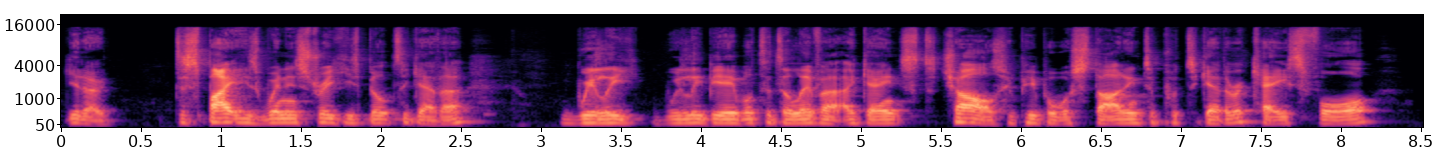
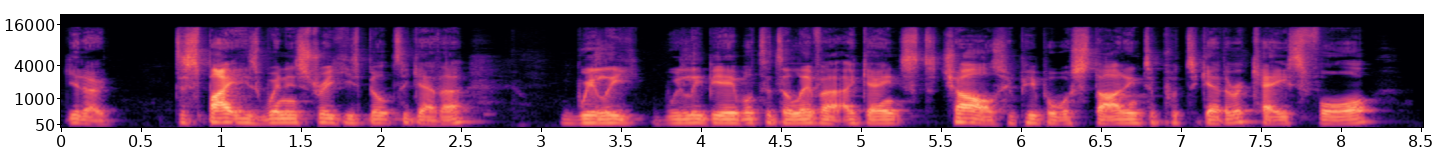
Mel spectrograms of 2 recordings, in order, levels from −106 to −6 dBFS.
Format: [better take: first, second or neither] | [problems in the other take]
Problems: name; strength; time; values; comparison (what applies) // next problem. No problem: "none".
neither | none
